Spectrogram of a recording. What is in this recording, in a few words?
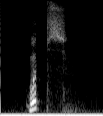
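"whoops", British English; pronunciations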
